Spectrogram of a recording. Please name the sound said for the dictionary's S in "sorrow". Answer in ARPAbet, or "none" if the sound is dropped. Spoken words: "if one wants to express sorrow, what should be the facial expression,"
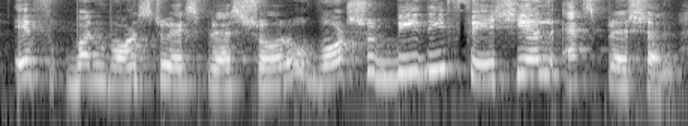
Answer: SH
